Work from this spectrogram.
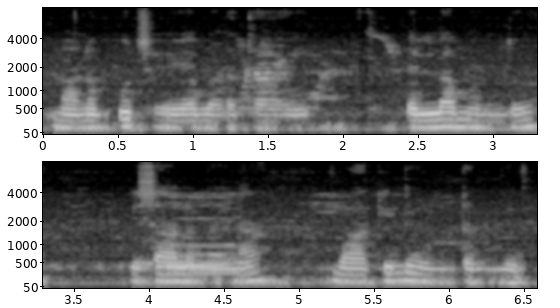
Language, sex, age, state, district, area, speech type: Telugu, male, 18-30, Andhra Pradesh, Kadapa, rural, spontaneous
